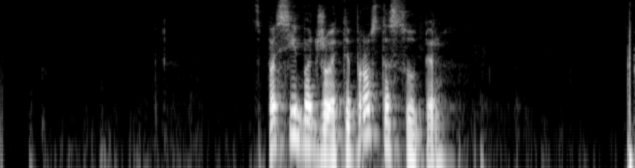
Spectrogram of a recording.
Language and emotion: Russian, positive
